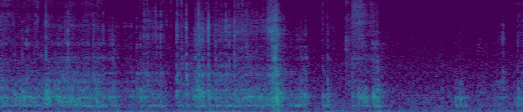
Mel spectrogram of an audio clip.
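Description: Long fingernails tap and scratch the lid of a round wooden jewelry box with gold trim, then move to its sides. The result is a continuous, uneven patter of soft, hollow-sounding taps mixed with dry scratching, with a few sharper, brighter clicks standing out partway through.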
